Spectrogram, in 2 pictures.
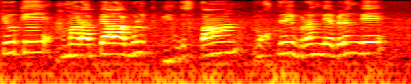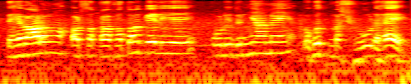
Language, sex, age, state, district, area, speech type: Urdu, male, 18-30, Bihar, Purnia, rural, spontaneous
